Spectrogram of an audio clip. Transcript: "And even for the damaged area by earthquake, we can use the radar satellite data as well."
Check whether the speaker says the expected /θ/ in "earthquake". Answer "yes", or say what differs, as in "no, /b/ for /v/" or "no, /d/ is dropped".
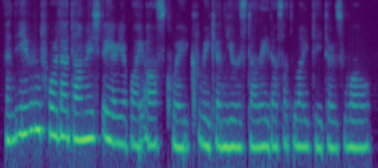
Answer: no, /s/ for /θ/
